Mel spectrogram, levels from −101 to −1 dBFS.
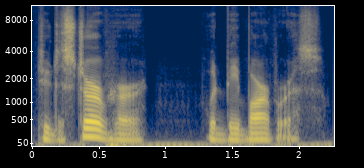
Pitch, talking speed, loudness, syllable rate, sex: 110 Hz, 160 wpm, -20 LUFS, 5.4 syllables/s, male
